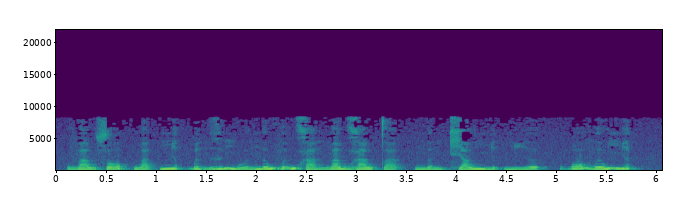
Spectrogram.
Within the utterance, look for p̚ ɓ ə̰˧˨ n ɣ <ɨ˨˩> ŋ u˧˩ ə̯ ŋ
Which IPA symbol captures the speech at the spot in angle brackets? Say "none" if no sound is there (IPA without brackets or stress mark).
ɨ˨˦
